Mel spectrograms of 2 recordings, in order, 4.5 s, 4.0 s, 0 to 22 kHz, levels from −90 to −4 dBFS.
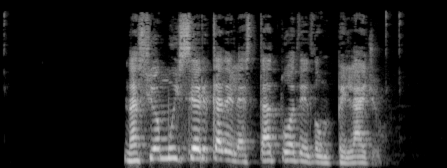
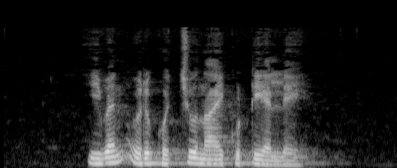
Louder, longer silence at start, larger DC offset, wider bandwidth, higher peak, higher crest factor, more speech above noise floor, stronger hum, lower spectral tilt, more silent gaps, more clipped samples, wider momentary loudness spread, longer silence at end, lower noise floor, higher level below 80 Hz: about the same, -23 LUFS vs -24 LUFS; first, 1.25 s vs 0.9 s; neither; first, 16.5 kHz vs 11.5 kHz; about the same, -4 dBFS vs -6 dBFS; about the same, 22 dB vs 20 dB; first, over 66 dB vs 47 dB; neither; second, -3 dB/octave vs -7.5 dB/octave; neither; neither; first, 10 LU vs 7 LU; second, 0.65 s vs 0.9 s; first, under -90 dBFS vs -70 dBFS; second, -72 dBFS vs -48 dBFS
